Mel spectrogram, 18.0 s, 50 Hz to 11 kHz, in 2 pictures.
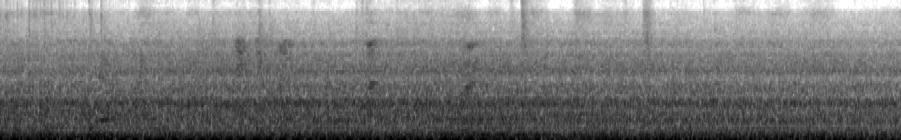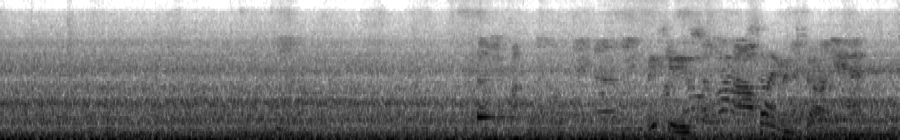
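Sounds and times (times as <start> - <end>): train wheels rumbling on rail: 0.0 - 18.0.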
